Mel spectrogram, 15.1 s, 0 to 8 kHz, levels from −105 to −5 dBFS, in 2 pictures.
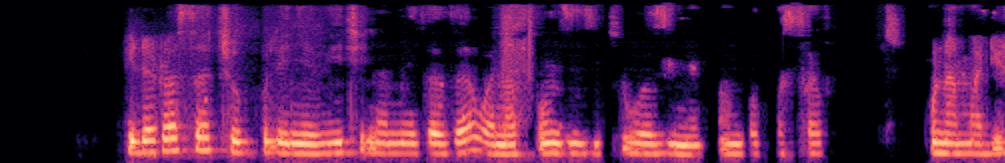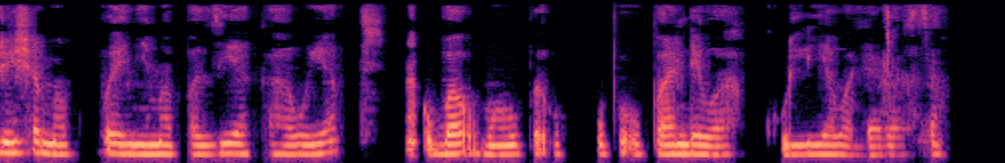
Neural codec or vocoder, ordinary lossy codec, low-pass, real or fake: none; AAC, 32 kbps; 7.2 kHz; real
